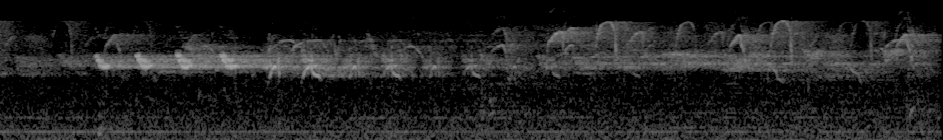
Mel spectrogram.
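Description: Faint birds chirping: a quick run of short chirps about a second in, then scattered calls.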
